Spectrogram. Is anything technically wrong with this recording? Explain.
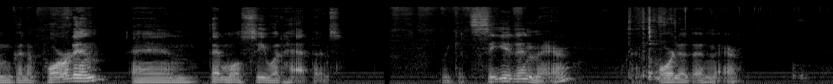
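Yes. A CD skip at 3.29 s: the laser jumped to a different turn of the disc's spiral, so a tick and a very brief mute precede playback resuming elsewhere.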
